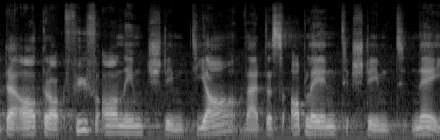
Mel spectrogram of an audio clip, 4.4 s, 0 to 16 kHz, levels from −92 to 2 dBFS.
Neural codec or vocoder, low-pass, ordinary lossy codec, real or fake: none; 14.4 kHz; AAC, 96 kbps; real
